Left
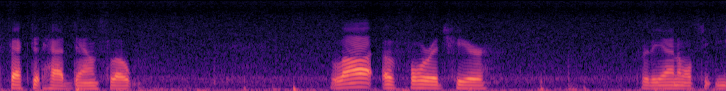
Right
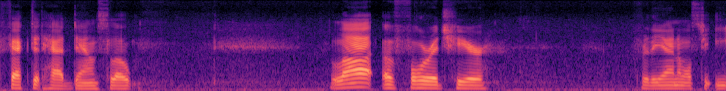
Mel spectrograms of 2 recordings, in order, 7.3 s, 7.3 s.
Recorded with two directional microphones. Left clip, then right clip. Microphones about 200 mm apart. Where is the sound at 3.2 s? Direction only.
20° right (ahead or behind).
